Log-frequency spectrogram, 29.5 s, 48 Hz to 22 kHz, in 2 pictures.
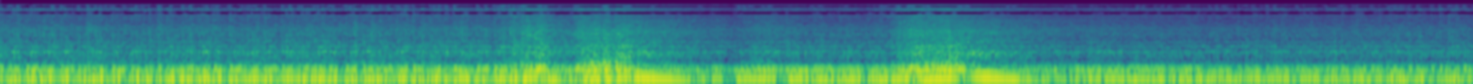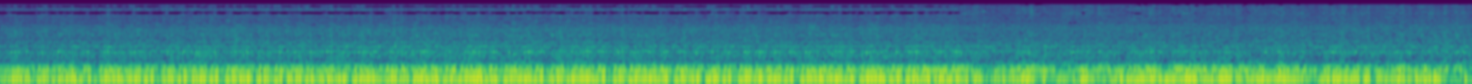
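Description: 1966 VW Beetle's air-cooled 1680cc flat-four engine, on a new 6-volt Pertronix electronic ignition distributor and Bosch coil, idling steadily, with two short revs about five and nine seconds in. It runs and idles well on the new ignition.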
